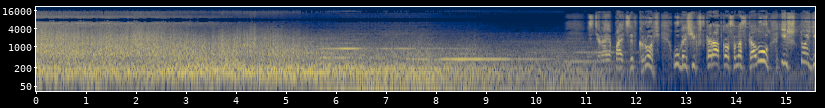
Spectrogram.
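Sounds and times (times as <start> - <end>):
loud explosion of a house with a long dense rumble: 0.0 - 10.0
speech: 11.6 - 15.5.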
